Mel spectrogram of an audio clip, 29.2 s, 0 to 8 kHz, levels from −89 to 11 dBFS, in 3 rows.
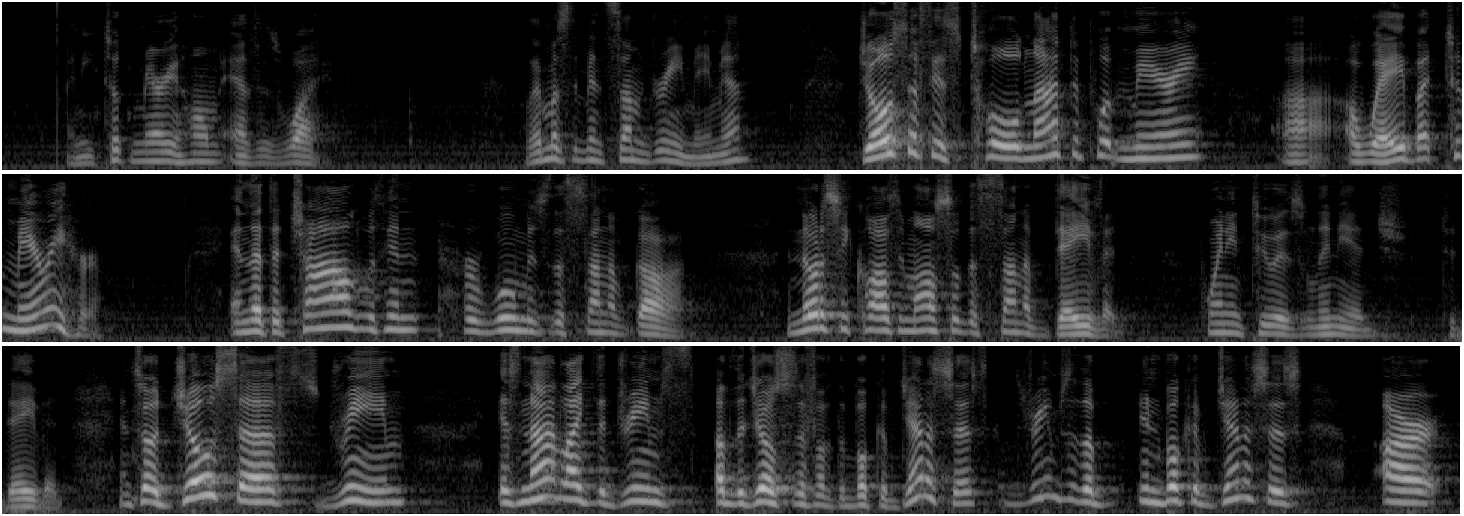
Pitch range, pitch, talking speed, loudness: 150-225 Hz, 195 Hz, 175 wpm, -32 LUFS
